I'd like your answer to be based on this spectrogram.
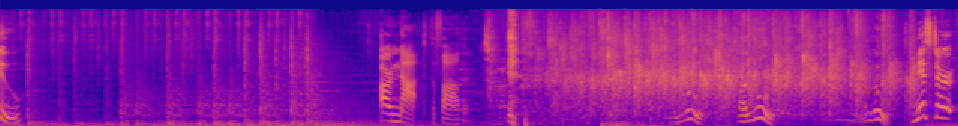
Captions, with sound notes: you are not the father. (BOTH MEN EXCLAIM) (AUDIENCE APPLAUDING) I knew it. I knew it. I knew it.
